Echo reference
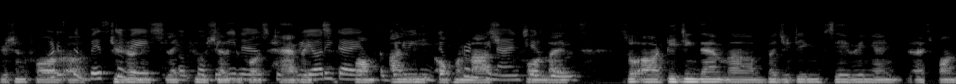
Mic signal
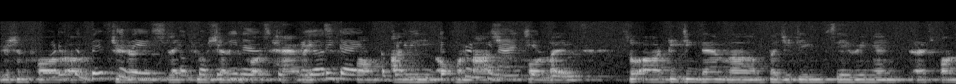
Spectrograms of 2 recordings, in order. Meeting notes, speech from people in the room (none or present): none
